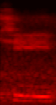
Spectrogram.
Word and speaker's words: Quay: But it's it's by Quay, and I'm pretty sure people have heard of Quay glasses, but which it's pronounced Quay, but it's QUA if you see it right there.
